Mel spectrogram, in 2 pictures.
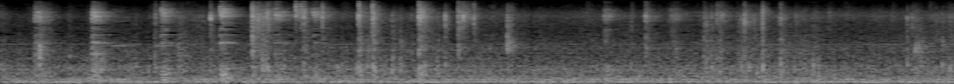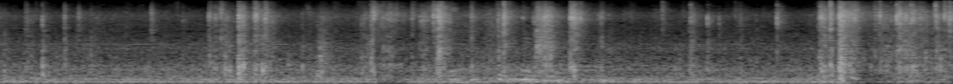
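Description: Plastic packaging rustling and crinkling as it is handled, in short irregular crackles that get busier about eight seconds in and again near the end, over a steady low hum.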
